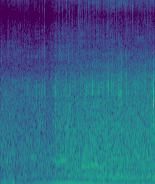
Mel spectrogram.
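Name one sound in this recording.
Rain and wind rush steadily outdoors.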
